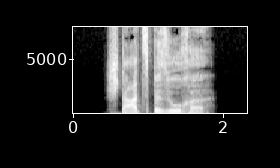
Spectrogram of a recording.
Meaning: nominative/accusative/genitive plural of Staatsbesuch
- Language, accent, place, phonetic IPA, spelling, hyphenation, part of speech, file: German, Germany, Berlin, [ˈʃtaːt͡sbəˌzuːχə], Staatsbesuche, Staats‧be‧su‧che, noun, De-Staatsbesuche.ogg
